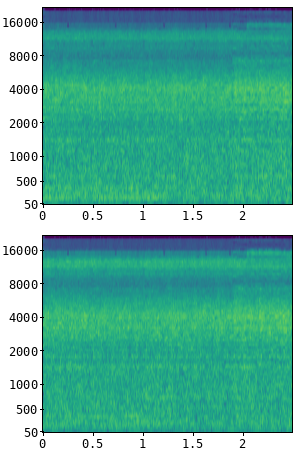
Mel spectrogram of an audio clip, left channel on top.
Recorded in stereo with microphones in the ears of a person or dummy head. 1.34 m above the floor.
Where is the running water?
35° right (ahead or behind), 5 m.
